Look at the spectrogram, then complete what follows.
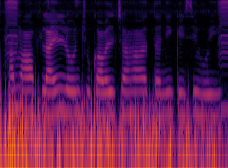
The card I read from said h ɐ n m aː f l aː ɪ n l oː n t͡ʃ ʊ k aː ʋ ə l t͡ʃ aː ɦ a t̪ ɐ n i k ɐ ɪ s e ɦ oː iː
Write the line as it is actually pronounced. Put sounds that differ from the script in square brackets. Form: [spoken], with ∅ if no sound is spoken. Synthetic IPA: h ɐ [∅] m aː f l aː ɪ n l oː n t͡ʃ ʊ k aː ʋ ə l t͡ʃ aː ɦ a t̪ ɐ n i k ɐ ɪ s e ɦ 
